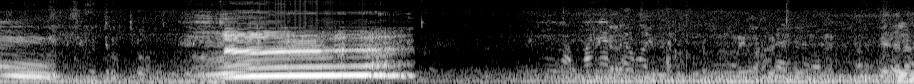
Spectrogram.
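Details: Cattle of the Sudawirat bull racing team (karapan sapi) in Pamekasan: a brief falling moo, then a loud, steady, drawn-out moo of about two seconds. Afterwards people talk, with a low vehicle-like rumble throughout.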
